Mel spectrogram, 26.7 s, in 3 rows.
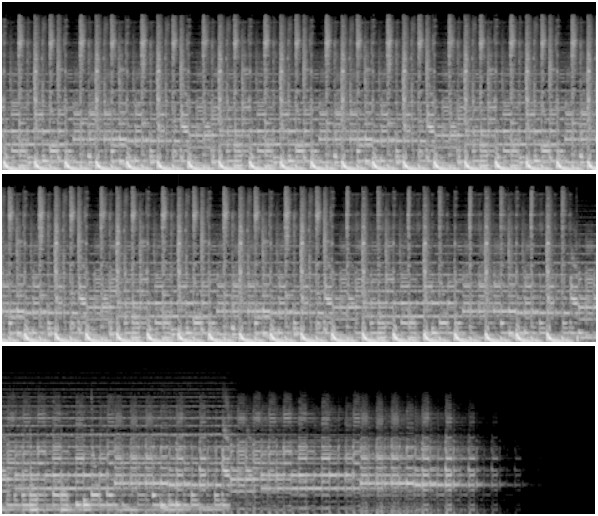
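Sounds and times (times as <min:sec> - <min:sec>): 
satin ambience: 0:00.0 - 0:21.3.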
